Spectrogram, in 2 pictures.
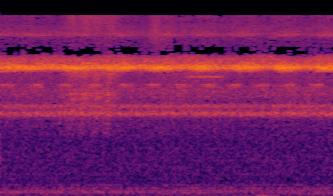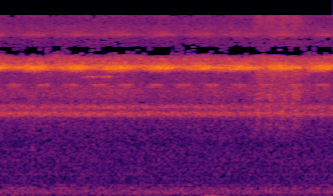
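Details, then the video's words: A dense cricket chorus rings on without pause, two shrill stacked tones holding level throughout, a brief brighter swell near the end, over a faint low background hum. "Cricket Sounds"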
